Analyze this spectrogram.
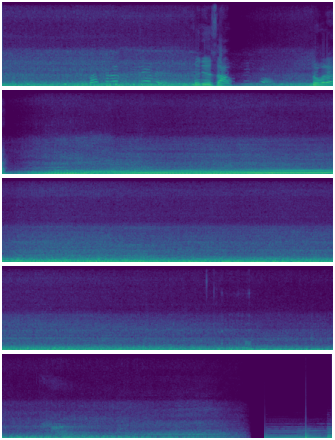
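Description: A motorcycle engine revs up and down close by.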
